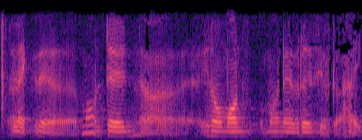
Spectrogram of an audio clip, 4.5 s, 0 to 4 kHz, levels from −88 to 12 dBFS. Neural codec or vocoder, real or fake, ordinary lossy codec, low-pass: none; real; AAC, 16 kbps; 3.6 kHz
